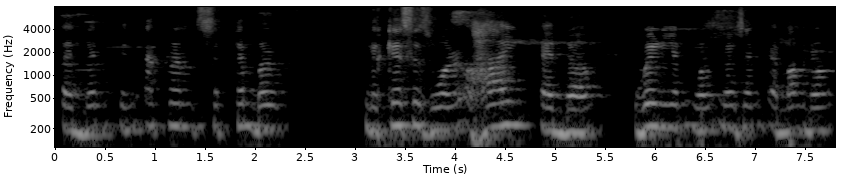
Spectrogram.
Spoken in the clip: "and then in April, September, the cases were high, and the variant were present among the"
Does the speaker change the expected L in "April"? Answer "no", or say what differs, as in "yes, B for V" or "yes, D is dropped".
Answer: yes, N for L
